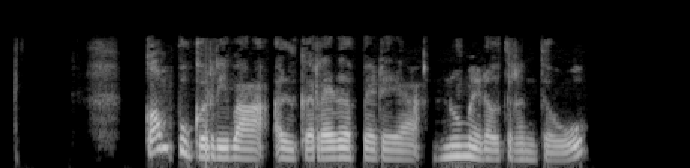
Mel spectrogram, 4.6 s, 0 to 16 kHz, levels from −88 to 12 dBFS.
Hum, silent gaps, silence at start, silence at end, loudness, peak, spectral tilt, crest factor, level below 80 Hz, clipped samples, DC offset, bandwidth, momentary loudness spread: none; 0.87-0.96 s; 0.65 s; 0.7 s; -19 LUFS; -2 dBFS; -7 dB/octave; 18 dB; -60 dBFS; under 0.1%; under 0.1%; 7.8 kHz; 9 LU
